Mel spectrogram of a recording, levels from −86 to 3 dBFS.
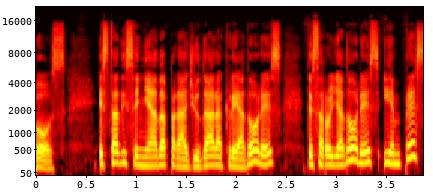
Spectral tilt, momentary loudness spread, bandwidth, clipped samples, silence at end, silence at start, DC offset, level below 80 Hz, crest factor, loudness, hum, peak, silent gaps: -3.5 dB/octave; 7 LU; 16.5 kHz; under 0.1%; 0 s; 0 s; under 0.1%; -66 dBFS; 16 dB; -21 LUFS; none; -4 dBFS; none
